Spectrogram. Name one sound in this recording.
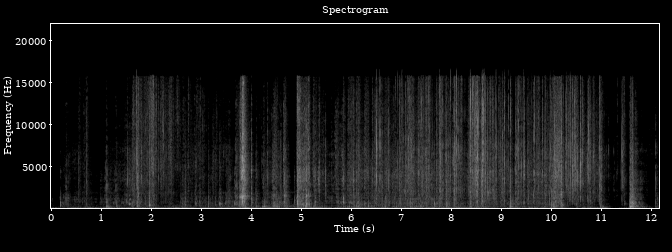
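Cardboard flaps scrape and tear open.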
